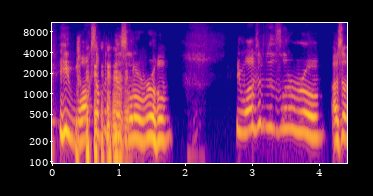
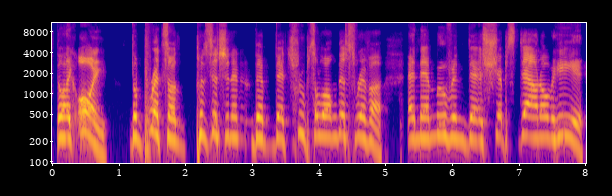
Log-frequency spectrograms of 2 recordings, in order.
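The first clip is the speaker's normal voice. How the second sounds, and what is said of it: Put-on English accent. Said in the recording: “they've got English accents. So they're like, oi, the Brits. That's my English accent.”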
